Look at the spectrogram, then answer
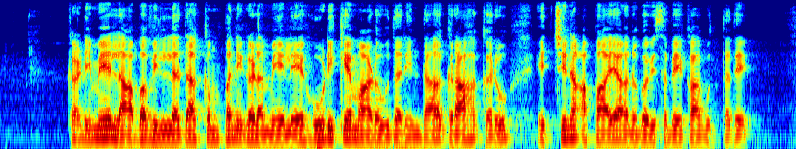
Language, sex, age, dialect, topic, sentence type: Kannada, male, 18-24, Mysore Kannada, banking, statement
